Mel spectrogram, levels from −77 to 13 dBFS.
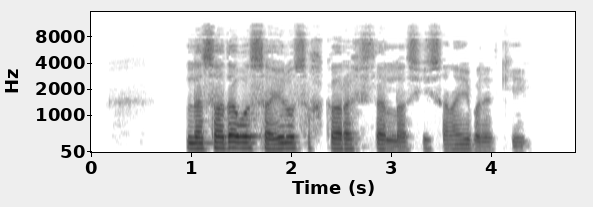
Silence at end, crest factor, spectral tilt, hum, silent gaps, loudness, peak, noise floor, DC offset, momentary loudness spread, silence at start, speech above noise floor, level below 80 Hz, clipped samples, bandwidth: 0.5 s; 16 dB; -5 dB/octave; none; none; -16 LUFS; 0 dBFS; -54 dBFS; under 0.1%; 14 LU; 0.95 s; 38 dB; -62 dBFS; under 0.1%; 11.5 kHz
